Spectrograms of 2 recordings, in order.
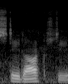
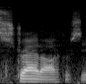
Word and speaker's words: stratocracy: quote State excuse me have I been pronouncing this wrong I thought it was stracy it says stratocracy here one second it is stratocracy I've been saying it wrong I'm sorry stratocracy where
